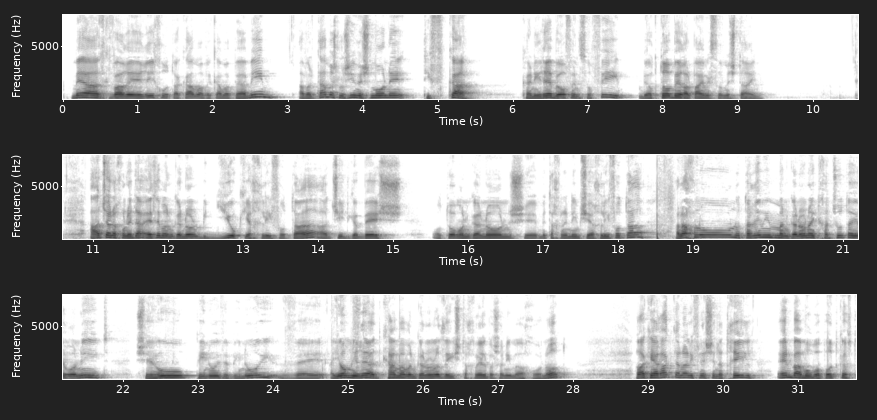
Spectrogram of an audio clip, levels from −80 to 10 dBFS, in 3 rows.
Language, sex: Hebrew, male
